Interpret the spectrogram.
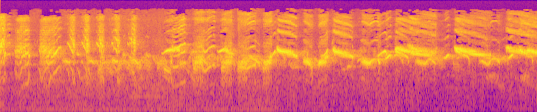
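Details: Captive Chinese hwamei in Vietnam, noted for its singing voice, giving fast varied warbles that settle into repeated sweeping, upslurred whistled phrases roughly once a second.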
